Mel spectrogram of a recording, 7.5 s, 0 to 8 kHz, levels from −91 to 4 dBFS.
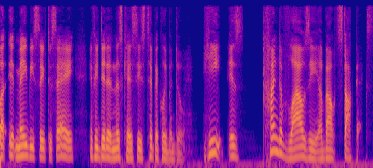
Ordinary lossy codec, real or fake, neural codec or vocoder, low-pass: MP3, 64 kbps; fake; codec, 16 kHz in and 24 kHz out, 0.4 kbps, LongCat-Audio-Codec, two codebook decoder; 7.2 kHz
